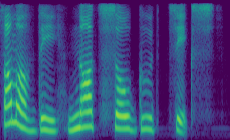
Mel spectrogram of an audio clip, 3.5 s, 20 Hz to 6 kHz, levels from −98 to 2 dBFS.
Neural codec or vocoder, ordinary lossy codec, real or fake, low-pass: codec, 16 kHz in and 24 kHz out, 0.4 kbps, LongCat-Audio-Codec, two codebook decoder; MP3, 48 kbps; fake; 5.4 kHz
